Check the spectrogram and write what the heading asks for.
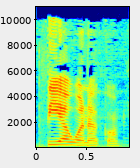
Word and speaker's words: Tiahuanaco: de Tiahuanaco. Lo dije bien, ¿no? – Sí. Lo dijiste bien, es un libro espectacular de Andrés Rivera, yo lo he leído, así que me imagino que la obra debe estar buena también.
